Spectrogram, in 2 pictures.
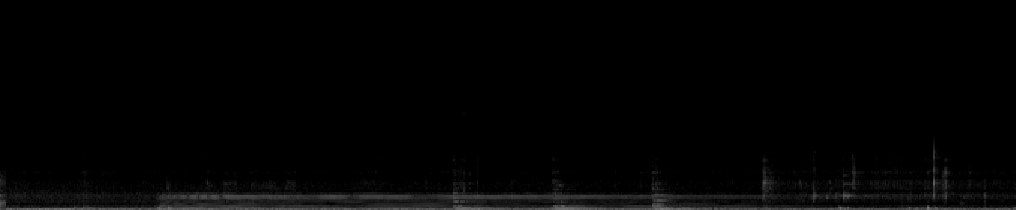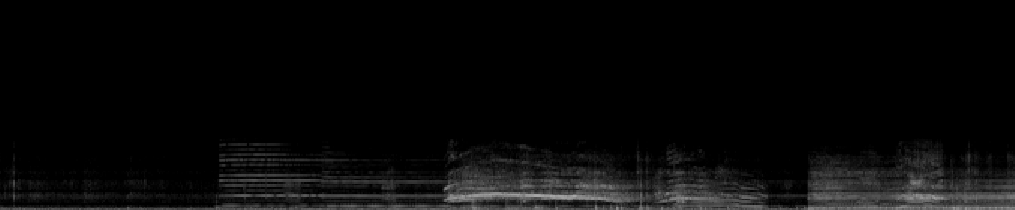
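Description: Film soundtrack: a quiet, suspenseful score of held notes over a low hum. About fifteen seconds in comes a loud cry that slides up and down in pitch, and a fuller chord of music enters near the end.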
